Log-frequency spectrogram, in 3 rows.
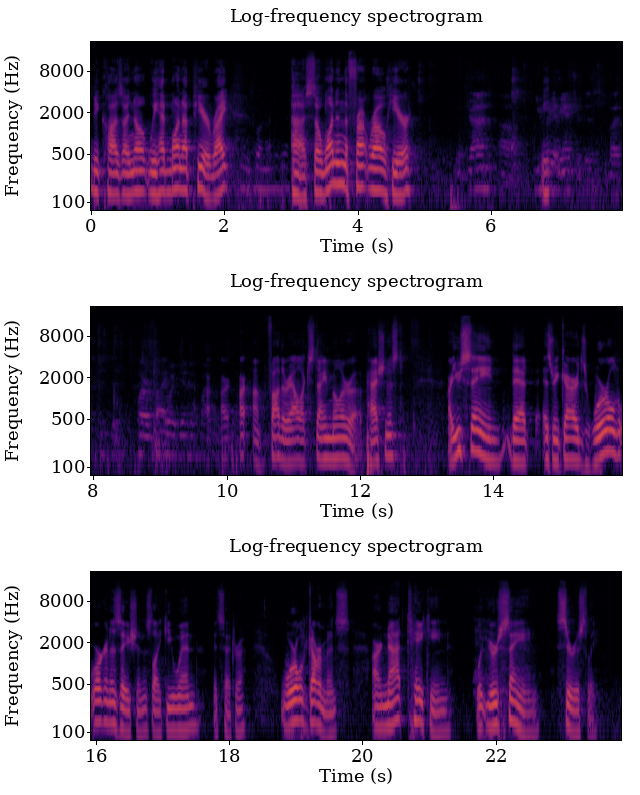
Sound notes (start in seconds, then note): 8.0 speaks faintly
